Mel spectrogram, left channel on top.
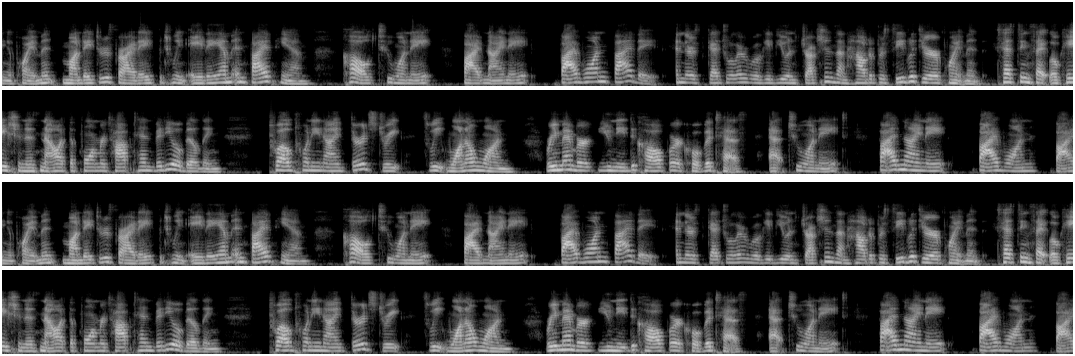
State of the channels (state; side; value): normal; both; correlation 0.43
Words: appointment Monday through Friday between 8 a.m. and 5 p.m. Call 218-598-5158, and their scheduler will give you instructions on how to proceed with your appointment. Testing site location is now at the former Top 10 Video Building, 1229 3rd Street, Suite 101. Remember, you need to call for a COVID test at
